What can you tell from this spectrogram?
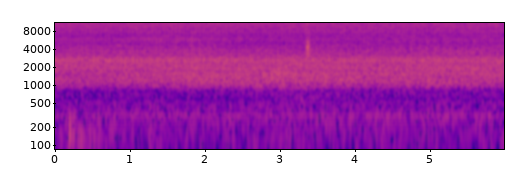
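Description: Faint steady outdoor background noise, a low rumble under a hiss, with a low bump right at the start and a short high chirp a little past halfway.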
